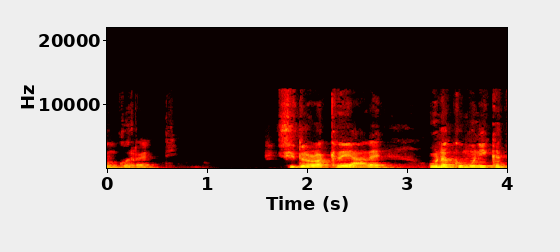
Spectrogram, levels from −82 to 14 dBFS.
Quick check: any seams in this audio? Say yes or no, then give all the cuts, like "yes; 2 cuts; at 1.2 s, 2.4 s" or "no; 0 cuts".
yes; 1 cut; at 1.6 s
